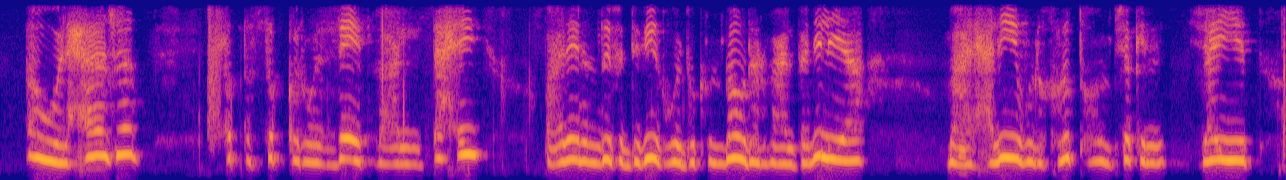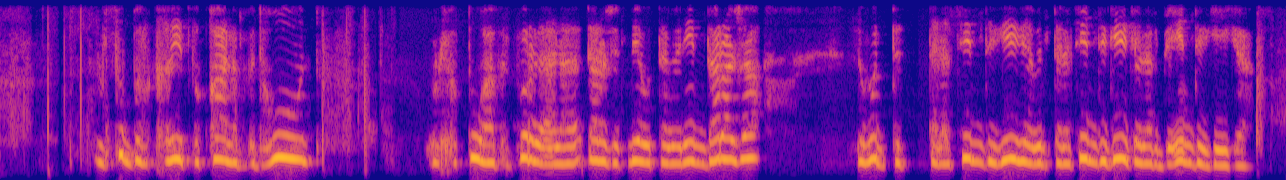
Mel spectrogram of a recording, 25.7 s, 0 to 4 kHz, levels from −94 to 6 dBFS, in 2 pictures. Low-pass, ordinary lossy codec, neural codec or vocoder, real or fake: 3.6 kHz; none; none; real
